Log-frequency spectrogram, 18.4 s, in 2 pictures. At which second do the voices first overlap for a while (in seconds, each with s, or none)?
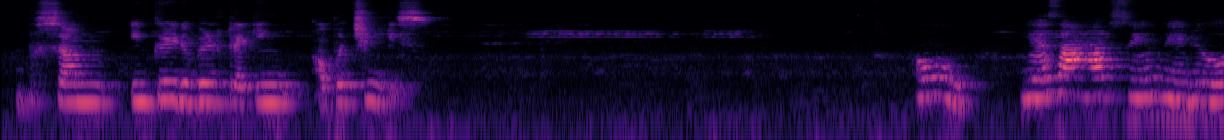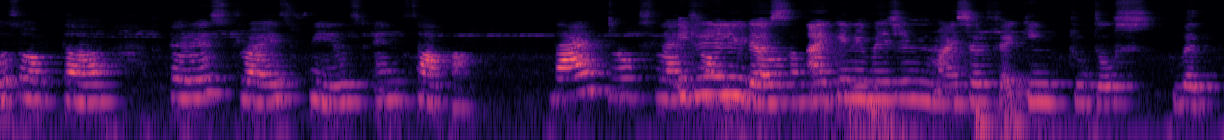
14.2 s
